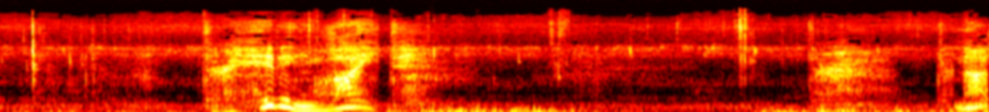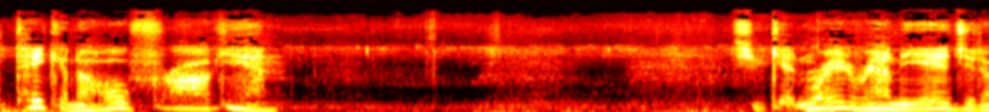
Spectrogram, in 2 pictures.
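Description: Wet weeds rustle and squelch as hands pull them off a fishing lure.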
